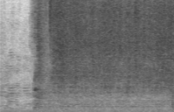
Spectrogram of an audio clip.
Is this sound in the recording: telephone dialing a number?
no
